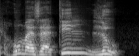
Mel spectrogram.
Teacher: We drop the tanween. We drop the noon. Again, we drop here the noon, which is non-voweled, and we double the lam. The first lam, non-voweled, and the second lam has here, in this case, a kasra.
